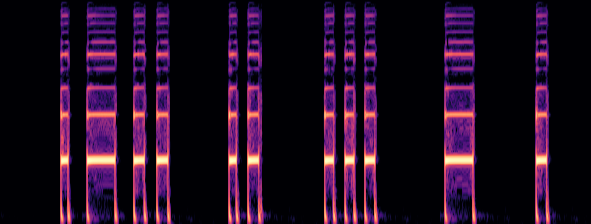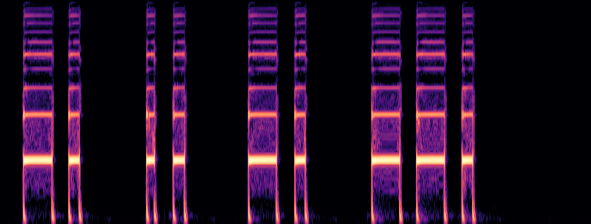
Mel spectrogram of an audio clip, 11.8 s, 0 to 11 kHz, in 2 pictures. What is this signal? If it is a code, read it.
Morse code, heard as a keyed tone, about 10 wpm, spaced as for 7 wpm, 950 Hz. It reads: LISTENING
